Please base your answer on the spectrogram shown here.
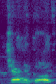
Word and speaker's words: Chernigov: And there's another, Isaac of Chernihiv, sometimes recorded as Isaac of or Yitzchak of Chernigov. That would be the Russian pronunciation of the same place.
